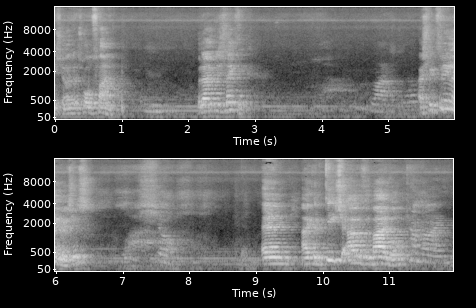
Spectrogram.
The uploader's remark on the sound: Apologies for the poor quality recording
